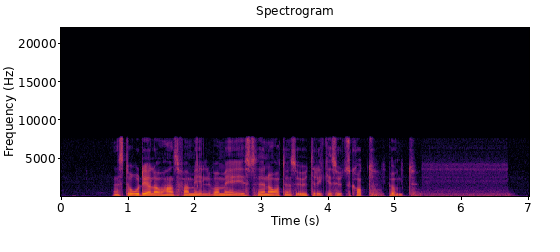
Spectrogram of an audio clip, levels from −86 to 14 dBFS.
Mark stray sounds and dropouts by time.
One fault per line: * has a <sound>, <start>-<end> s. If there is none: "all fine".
all fine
